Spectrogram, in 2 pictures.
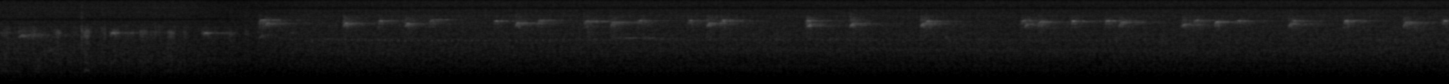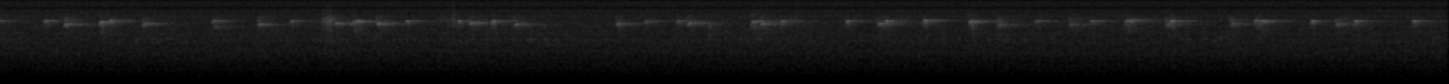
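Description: Faint, high-pitched bird chirps repeating steadily, several a second, starting about two seconds in, over a quiet woodland background.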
